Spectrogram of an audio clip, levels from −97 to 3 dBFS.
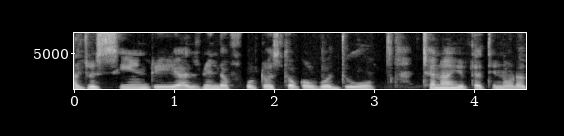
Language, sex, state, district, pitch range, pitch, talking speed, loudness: Kannada, female, Karnataka, Bellary, 185-200 Hz, 190 Hz, 120 wpm, -23 LUFS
